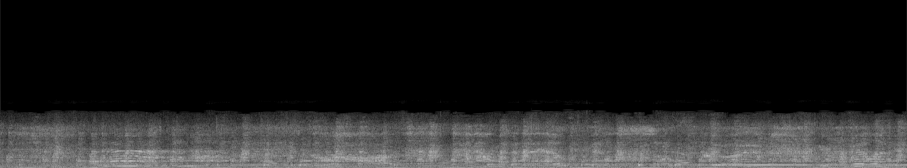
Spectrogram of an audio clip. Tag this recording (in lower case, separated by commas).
music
